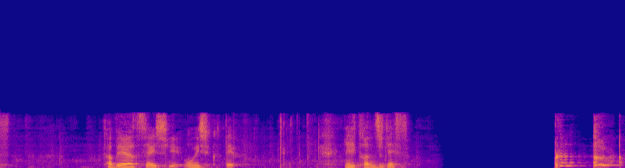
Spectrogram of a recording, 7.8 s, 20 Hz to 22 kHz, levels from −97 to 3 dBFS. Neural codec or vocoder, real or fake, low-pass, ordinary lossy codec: codec, 24 kHz, 1.5 kbps, HILCodec; fake; 7.2 kHz; MP3, 48 kbps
